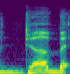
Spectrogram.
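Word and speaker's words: Dubh: We're also going to be trying a Founders Centennial IPA and the Ola Dub Ale from Scotland, which I'm looking forward. Dub, by the way, is spelled D-U-B-H. Dub.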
